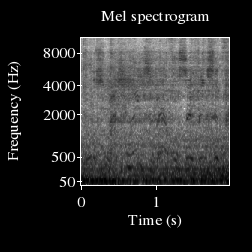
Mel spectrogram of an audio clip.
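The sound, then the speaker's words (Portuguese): A car driving over a pointed, unmarked speed bump, heard from inside as a steady, heavy low rumble of engine and tires that stays loud throughout, with someone talking over it. “Yeah, yeah, Outra lombada sem sinalização nenhuma.”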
